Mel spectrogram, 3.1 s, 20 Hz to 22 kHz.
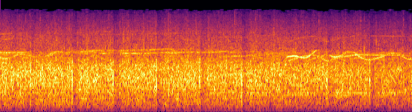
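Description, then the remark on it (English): A large outdoor golf crowd at the 2021 Open Championship claps and cheers steadily after Collin Morikawa holes his final putt to win, a dense wash of applause with a few high whistles rising above it, sustained at an even level without pause. “Oh, listen to those cheers.”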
